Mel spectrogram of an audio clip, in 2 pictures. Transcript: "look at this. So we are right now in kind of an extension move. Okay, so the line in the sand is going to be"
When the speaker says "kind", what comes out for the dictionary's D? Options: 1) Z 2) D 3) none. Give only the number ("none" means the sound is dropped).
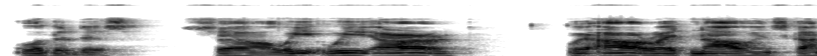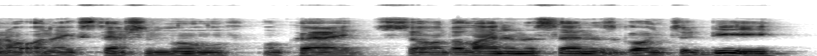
3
